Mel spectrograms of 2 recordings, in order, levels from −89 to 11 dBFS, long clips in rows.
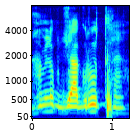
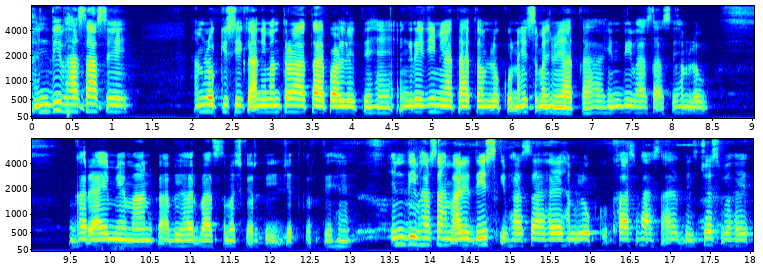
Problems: constant background noise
